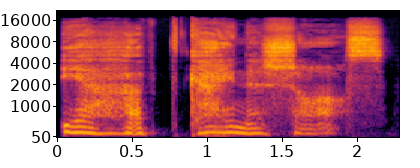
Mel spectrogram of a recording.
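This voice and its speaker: A woman's voice: deep voice, fairly even intonation, extremely slow, vocal fry, pushed and bright, husky, no room sound, exaggerated voice. A woman voicing a frail, weeping old count with a broken, trembling voice, in a dry recording. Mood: despairing.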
